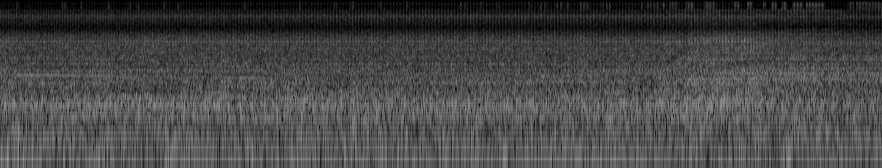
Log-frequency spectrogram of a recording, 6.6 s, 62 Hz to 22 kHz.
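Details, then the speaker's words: 2021 Nissan Sentra after a no-start, no-fuel fault: engine catches and settles into a steady, even idle with no misses or knocks over a hiss; running healthy. "Okay, now it's running."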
